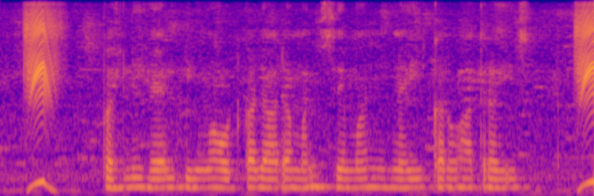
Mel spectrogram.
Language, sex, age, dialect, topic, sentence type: Chhattisgarhi, male, 18-24, Central, banking, statement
